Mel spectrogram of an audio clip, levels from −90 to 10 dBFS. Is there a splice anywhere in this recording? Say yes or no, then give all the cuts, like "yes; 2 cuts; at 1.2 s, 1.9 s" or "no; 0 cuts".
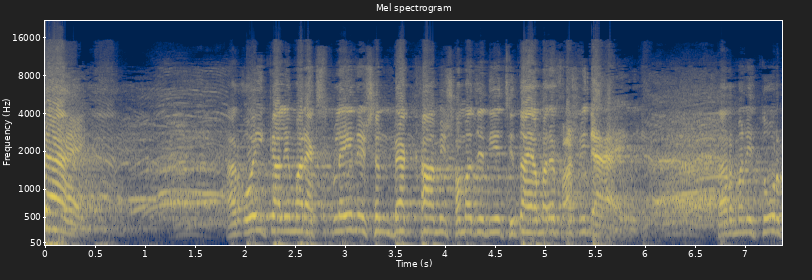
no; 0 cuts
